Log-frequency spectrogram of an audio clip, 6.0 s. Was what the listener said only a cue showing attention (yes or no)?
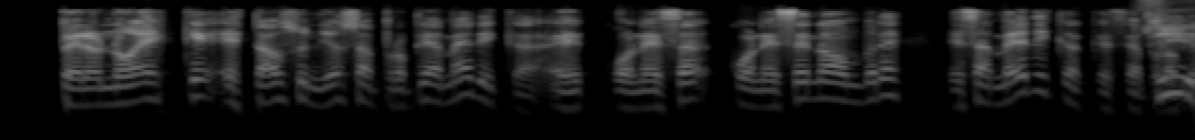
no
